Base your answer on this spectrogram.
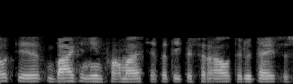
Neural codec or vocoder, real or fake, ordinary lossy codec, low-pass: codec, 16 kHz, about 1 kbps, DyCAST, with the encoder's durations; fake; MP3, 16 kbps; 3.6 kHz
